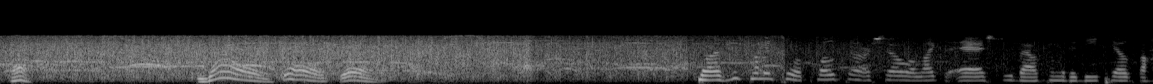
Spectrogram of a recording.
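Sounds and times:
voices rising: 0:00.0 - 0:05.6, 0:06.9 - 0:10.5
audience applause: 0:00.0 - 0:09.2
speech: 0:00.1 - 0:00.4, 0:02.0 - 0:04.0, 0:07.0 - 0:11.5.

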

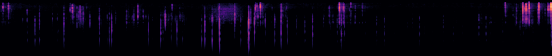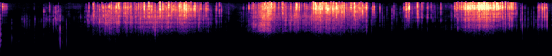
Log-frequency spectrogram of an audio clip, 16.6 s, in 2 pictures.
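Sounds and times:
grain dry ticks and crunches: 0:00.0 - 0:16.5
grain pouring hiss: 0:08.9 - 0:16.5.

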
